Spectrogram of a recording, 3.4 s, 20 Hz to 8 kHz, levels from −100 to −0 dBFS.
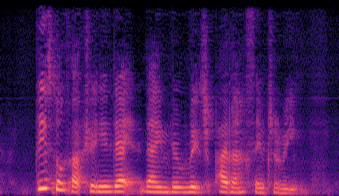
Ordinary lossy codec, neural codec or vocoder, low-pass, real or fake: none; codec, 16 kHz, 0.5 kbps, FreqCodec, larger model; none; fake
